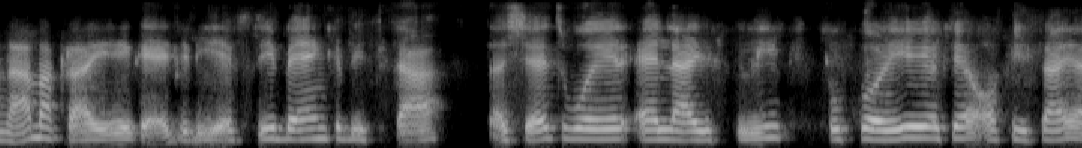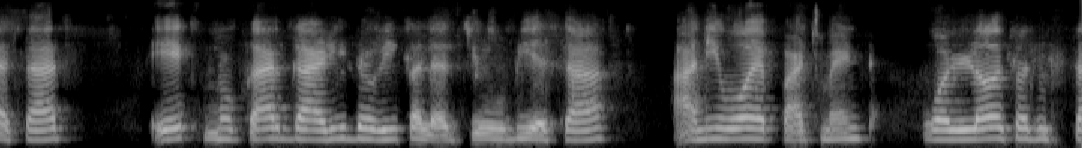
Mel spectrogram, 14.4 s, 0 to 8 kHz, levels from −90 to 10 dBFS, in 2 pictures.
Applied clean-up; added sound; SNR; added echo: neural mask model Resemble Enhance denoiser.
